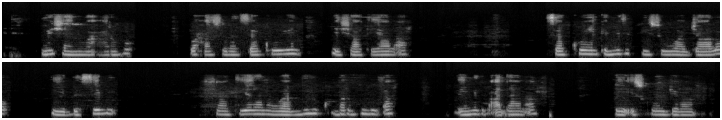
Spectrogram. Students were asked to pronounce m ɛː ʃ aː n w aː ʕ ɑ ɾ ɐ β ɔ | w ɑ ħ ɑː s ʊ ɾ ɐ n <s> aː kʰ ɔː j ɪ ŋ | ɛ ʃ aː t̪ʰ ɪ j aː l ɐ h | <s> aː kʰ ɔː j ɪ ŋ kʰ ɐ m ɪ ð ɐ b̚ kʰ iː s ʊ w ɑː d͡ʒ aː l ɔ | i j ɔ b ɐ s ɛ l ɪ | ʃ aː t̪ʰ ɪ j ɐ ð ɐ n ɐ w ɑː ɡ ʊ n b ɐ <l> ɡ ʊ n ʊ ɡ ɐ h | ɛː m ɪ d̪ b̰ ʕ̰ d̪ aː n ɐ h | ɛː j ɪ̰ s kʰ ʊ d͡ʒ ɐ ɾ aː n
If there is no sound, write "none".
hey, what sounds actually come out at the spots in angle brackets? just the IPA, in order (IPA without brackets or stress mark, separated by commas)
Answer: s, s, r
